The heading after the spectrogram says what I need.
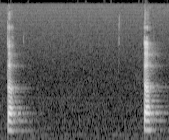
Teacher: the primary obstacle is formed by a closure made between the tip of the tongue and the upper alveolar ridge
